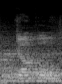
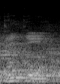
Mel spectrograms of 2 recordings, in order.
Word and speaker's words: Dunkel: And Dunkel, or Dunkel, correctly pronounced in German means dark, so it's a dark German lager.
